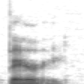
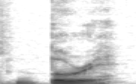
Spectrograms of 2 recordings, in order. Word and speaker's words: bury: And I know berry is pronounced differently, but if you spell out B-U-R-Y in English, it's the word berry. If you're from the south, if you're from the north, it's burry.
